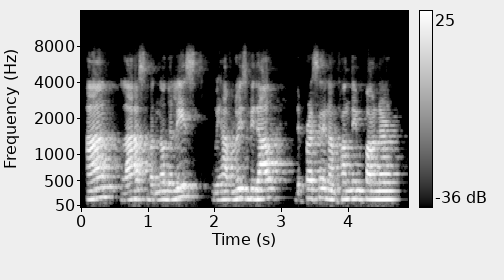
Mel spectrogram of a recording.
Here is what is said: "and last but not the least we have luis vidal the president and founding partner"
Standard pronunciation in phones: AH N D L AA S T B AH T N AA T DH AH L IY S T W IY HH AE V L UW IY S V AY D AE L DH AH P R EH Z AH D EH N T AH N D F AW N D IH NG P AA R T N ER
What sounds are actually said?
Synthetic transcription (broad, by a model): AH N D L AA S T B AH T N AA T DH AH L IY S T W IY HH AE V L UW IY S B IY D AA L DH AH P R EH S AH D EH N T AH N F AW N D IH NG P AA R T N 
